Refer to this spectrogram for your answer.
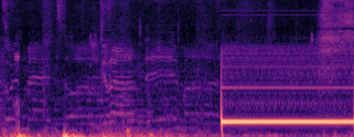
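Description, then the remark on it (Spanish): Muffled background noise gives way to a loud, steady telephone ringing tone on the line, a single unbroken electronic pitch that starts abruptly and holds clear until the end; the call goes unanswered. “Hay gente que se le escapa el teléfono. No lo coge.”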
